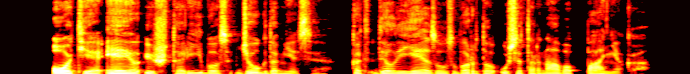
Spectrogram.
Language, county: Lithuanian, Vilnius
